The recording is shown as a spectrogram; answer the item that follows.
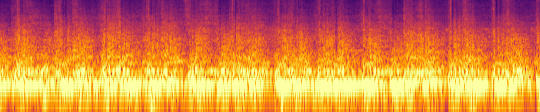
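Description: Drum-led music for Aztec dance, with a steady low tone underneath and fast, rhythmic rattling and beats in time with the dancing.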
